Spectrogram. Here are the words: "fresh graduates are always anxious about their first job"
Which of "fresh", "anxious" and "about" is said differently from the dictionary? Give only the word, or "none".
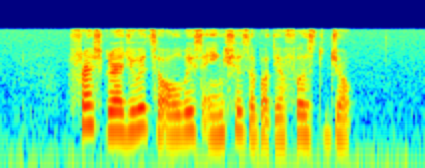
none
